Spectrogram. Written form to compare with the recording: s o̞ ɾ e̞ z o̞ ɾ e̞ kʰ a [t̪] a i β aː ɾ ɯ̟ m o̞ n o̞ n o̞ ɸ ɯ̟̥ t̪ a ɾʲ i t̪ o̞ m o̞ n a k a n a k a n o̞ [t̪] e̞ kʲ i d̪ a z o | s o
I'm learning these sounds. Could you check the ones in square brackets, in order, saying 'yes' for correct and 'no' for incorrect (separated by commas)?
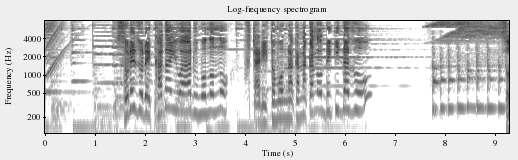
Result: no, no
